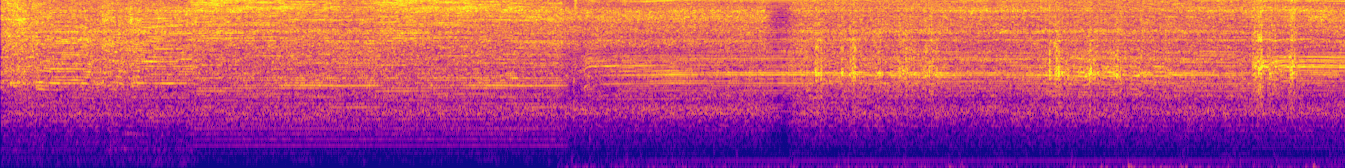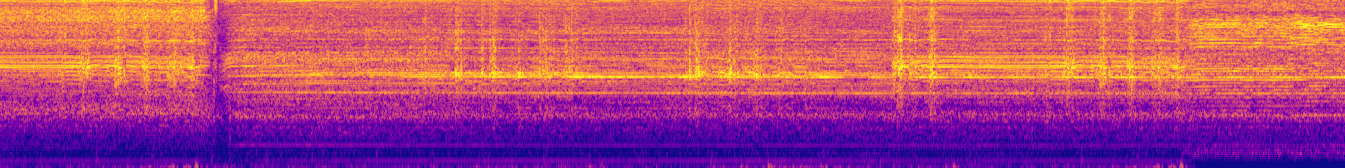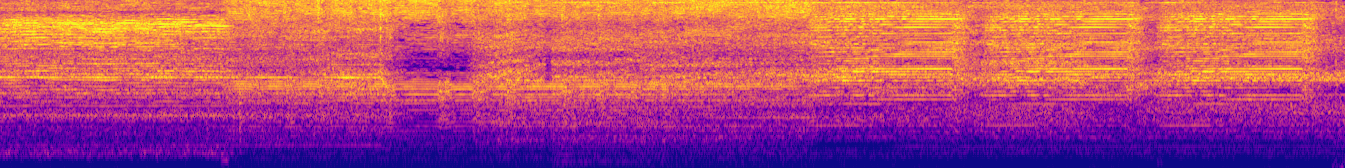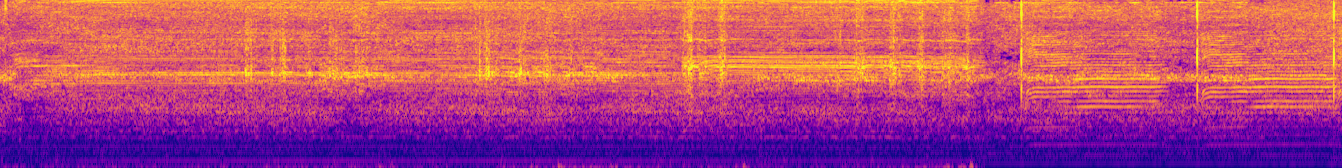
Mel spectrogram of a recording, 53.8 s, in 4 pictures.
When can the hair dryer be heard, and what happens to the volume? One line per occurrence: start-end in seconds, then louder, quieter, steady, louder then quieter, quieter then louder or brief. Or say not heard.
0.0-53.7 steady.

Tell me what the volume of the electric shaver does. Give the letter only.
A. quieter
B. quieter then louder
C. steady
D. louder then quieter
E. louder
C.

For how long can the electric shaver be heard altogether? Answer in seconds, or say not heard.
54 s.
